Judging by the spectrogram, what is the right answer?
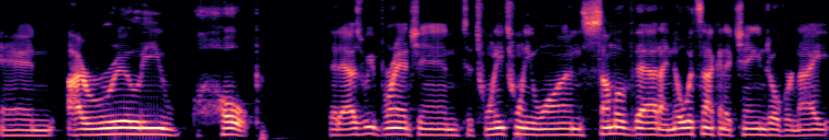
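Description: Over a very clean recording with a silent background, a man with an American accent speaks at a fairly slow pace in a medium-pitched voice with an animated tone. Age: 40s. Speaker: podcast host. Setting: solo podcast. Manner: upbeat, warm.

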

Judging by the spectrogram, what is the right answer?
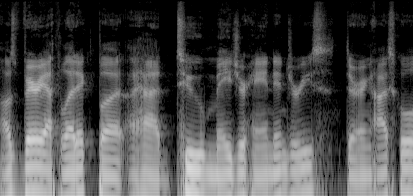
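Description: Fairly quick and monotone, with flat intonation, a man speaks in an American accent at a fairly low pitch. The recording is very clean, with a silent background. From Oklahoma. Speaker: DJ. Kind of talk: casual chat. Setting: studio.

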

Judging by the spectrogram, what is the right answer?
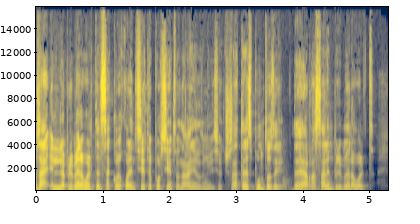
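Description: The man's voice sits fairly high and its pitch swings very widely. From Ecuador, Quito. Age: 20s. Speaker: economist and YouTuber. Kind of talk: podcast interview.

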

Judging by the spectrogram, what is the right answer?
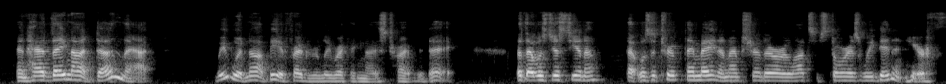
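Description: A woman talks in a plain, everyday voice. She has an American accent and a medium pitch. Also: ordinary pitch variation, fairly quick pace. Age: 50s. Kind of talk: interview.

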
